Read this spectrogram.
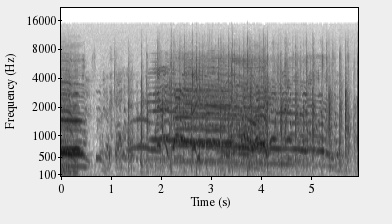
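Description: A group of young women clap their hands.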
